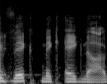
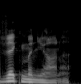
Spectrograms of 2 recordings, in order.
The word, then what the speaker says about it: Vic Mignogna: mmm manana thank you I always want to say Vic make eggnog it's vic Mignogna manana okay so who's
